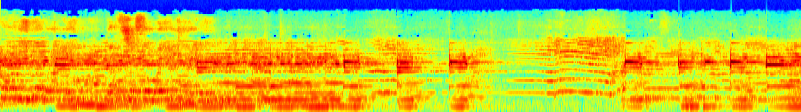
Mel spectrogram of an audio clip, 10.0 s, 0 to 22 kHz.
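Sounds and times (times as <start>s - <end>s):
bowed violin: 0.0s - 10.0s
low keyboard notes: 0.0s - 10.0s.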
